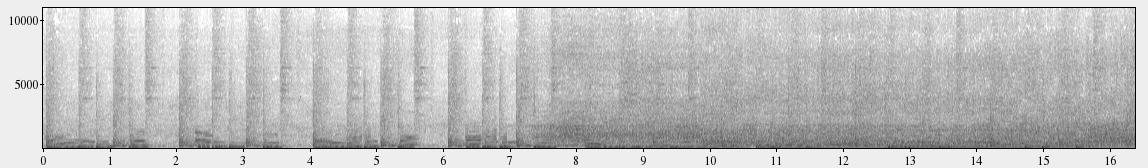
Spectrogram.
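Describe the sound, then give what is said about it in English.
A hydraulic stump grinder with a 25-horsepower motor chewing a tree stump into mulch, opening with a rapid series of sharp knocking bursts and short gaps before settling into a steady, loud, dense grinding roar. “this is a stump grinder. This particular model is operated hydraulically by these three levers here. Uh-huh. It has a 25-horse motor on it.”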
